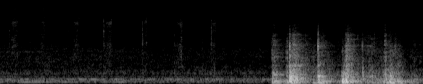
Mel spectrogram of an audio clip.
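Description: Hand-held vegetable peeler scraping a potato in short, quick strokes, a faint click each stroke. Near the end, a run of several loud knocks and rustles.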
